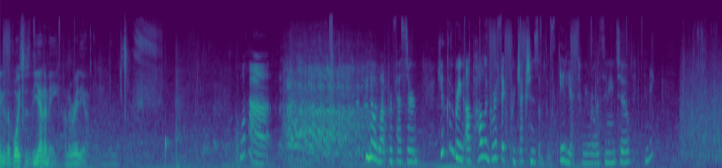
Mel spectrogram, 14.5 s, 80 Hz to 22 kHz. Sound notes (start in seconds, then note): 2.4 gum pop; 5.7 laughing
